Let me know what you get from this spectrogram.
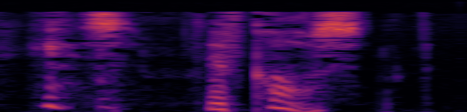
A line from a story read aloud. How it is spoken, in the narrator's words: said Slughorn quietly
